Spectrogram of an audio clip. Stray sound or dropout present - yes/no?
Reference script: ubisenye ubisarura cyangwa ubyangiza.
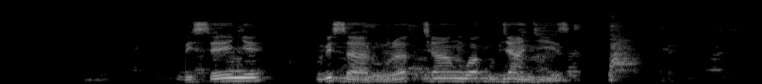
yes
